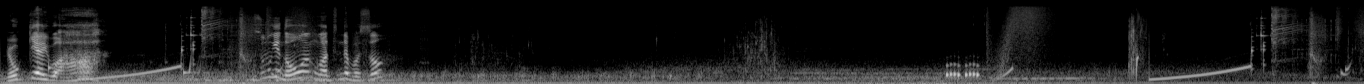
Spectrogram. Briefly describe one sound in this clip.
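A fishing line is cast with a quick rising whoosh in a video game.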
